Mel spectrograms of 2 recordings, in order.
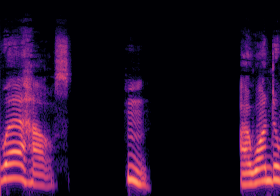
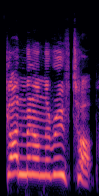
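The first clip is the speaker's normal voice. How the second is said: raised, urgent call out; warning shout; 6 semitones higher than usual. Acted. Ally warns of a gunman, shouted.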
